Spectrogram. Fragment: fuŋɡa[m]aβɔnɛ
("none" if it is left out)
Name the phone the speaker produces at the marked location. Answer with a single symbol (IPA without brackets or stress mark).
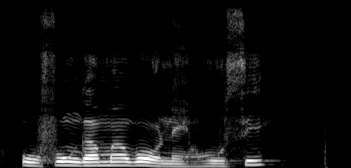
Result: m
